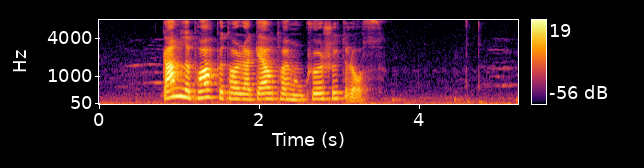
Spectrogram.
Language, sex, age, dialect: Faroese, female, 36-60, Norðurstreymoy/Eysturoy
